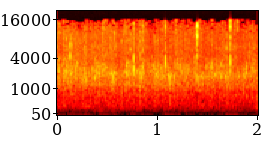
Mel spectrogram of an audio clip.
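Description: Congregation applauding steadily, a dense clatter of many hands clapping.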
